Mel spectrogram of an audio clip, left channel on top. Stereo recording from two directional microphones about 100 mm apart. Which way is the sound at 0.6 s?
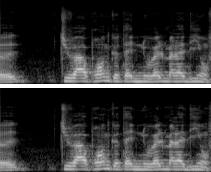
20° left (ahead or behind).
